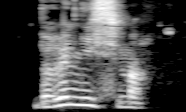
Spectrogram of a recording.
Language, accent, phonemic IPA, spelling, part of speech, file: French, Canada, /bʁy.nis.mɑ̃/, brunissement, noun, LL-Q150 (fra)-brunissement.wav
- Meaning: browning (of food, foliage etc)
